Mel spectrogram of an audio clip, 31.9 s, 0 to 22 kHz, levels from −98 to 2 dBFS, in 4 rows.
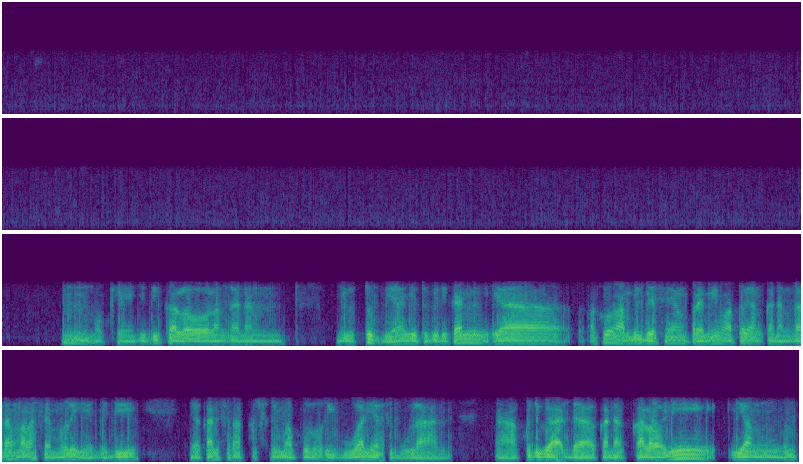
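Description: Throughout the speech, a block size mismatch (padded) means one stage hands over shorter blocks than the next reads, and the remainder is zero-filled. The buzz at 43.1 Hz fits 1024-sample reads fed roughly 960-sample writes, and the speech runs at 0.938 speed with its timbre intact.

The line also passes through a G.729 codec. The narrow 150 Hz to 3.4 kHz band and the rough, synthetic texture point to G.729A at 8 kbit/s. Its frame-by-frame rebuild of the voice from a filter, pitch predictor and sparse pulses leaves plainly audible damage.

At 20.86 s, 27.74 s and 29.53 s, VoIP packet loss concealed by the speech codec occurs. The decoder fills the missing audio, about 30 ms, 60 ms and 30 ms respectively, by extending its last pitch and filter at falling gain. Each gap becomes a brief, fading sound, with weakened speech lingering afterwards.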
